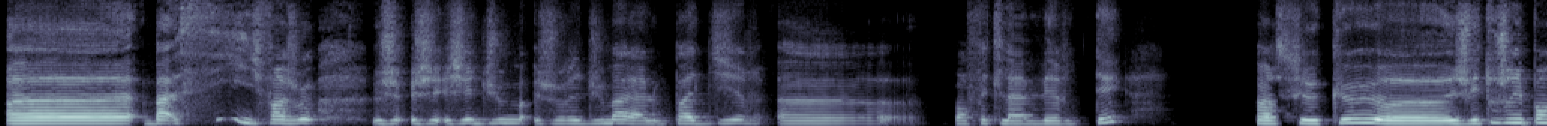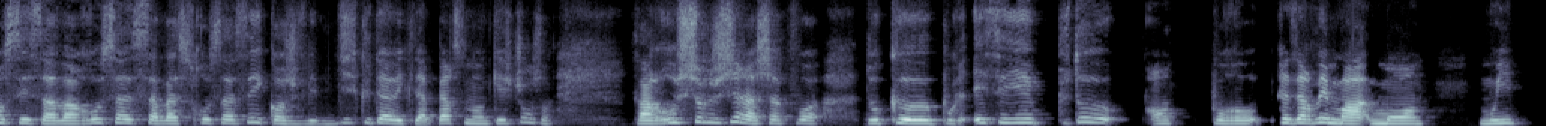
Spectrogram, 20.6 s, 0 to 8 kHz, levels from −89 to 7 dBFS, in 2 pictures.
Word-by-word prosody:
Heu 205 0 +6
bah 215 +2 0
si! 460 - -8
Enfin 225 0 -3
je 215 +2 -2 0.5
je 200 +1 -6
j'ai 205 -2 -5
j'ai 215 +3 -4
du 215 +1 -11
ma 225 -1 -8
j'aurais 200 0 -8
du 200 +2 -12
mal 225 0 -3
à 190 - -5
ne 190 - -9
pas 200 +3 -4
dire, 210 +2 -10 0.2
heu 185 0 -10 0.6
en 190 - -8
fait, 210 +2 -12
la 180 -2 -5
vérité, 185 - -8 0.9
parce 205 +1 -2 0.2
que, 235 - -2 0.7
heu, - - +7
je 195 - -3
vais 215 - +1
toujours 255 +3 -3
y 250 - +1
penser, 240 -1 -1
ça 200 -4 +1
va 190 0 +3
ressass 235 +3 -2
ça 215 -3 -1
va 200 0 +2
se 200 0 -10
ressasser 230 +2 -4
et 265 - -6
quand 215 -3 -1
je 185 -3 -8
vais 185 +1 -8
discuter 235 +7 -7
avec 210 -3 +1
la 185 - 0
personne 225 +1 -2
en 200 -1 -5
question 215 +6 -7
je 210 -5 -12
ça - - -21 0.5
va 200 -1 +6
resurgir 260 +4 -1
à 220 - +4
chaque 215 0 -5
fois. 215 -2 -4 0.3
Donc, 220 +2 -2
heu, 210 -2 +9
pour 210 -1 -7
essayer 250 +2 -1
plutôt 290 - -4
en 205 +1 -7 0.2
pour 195 -2 -1
préserver 240 +1 +3
ma 205 -5 +6
mon 200 -1 +2 0.4
moui, 215 +2 -2
210 Hz, 190 wpm, -22 LUFS, 200-230 Hz, 0.9 s, heu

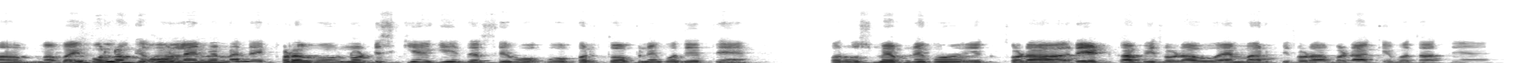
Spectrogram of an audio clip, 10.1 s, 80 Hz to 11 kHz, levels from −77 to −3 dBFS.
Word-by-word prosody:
अ, - - +2 0.3
मैं 140 - 0
वही 180 +3 +3
बोल 185 0 +4
रहा 205 - +6
हूँ 210 - 0
कि 200 - 0
ऑनलाइन 210 +1 +4
में 210 0 +1
मैंने 200 -1 -1
एक 195 0 -10
थोड़ा 195 0 +7 0.2
और 175 0 -5
नोटिस 175 -1 -2
किया 185 +2 -4
है 185 - -3
कि 185 - +2
इधर 175 0 -2
से 185 - -2
वो 180 - -2 0.2
ऑफर 170 +3 -3
तो 170 - -2
अपने 170 0 -3
को 170 - -3
देते 235 - -5
हैं, - - -5 0.6
पर 180 0 -4
उसमें 185 +2 +1
अपने 185 0 0
को 180 0 +3
एक 165 0 -9
थोड़ा 165 -1 +5 0.2
रेट 165 +1 +5
का 170 -1 +7
भी 165 - 0
थोड़ा 155 -1 +1
वो 155 0 -3
एमआरपी 150 0 -3
थोड़ा 145 -2 +1
बढ़ा 120 -1 +2
के 130 - -11
बताते 125 -1 -7
हैं। 115 0 -20
170 Hz, 255 wpm, -21 LUFS, 155-185 Hz, 0.6 s, थोड़ा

